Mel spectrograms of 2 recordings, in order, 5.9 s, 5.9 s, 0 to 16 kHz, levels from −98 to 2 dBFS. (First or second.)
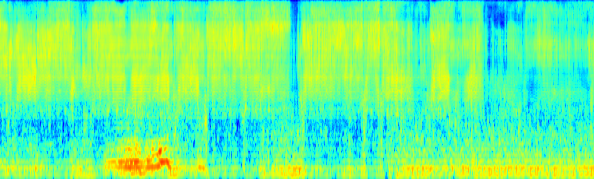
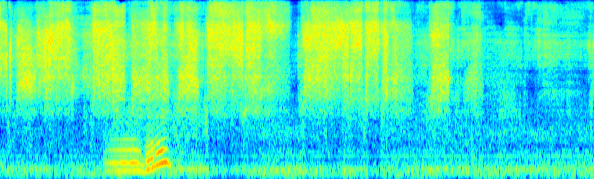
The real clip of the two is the second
